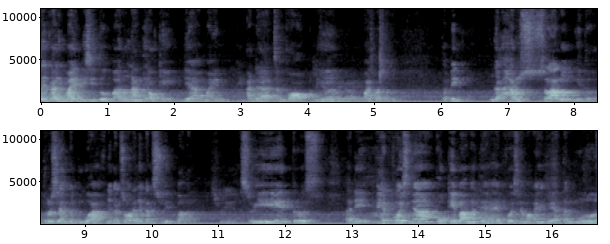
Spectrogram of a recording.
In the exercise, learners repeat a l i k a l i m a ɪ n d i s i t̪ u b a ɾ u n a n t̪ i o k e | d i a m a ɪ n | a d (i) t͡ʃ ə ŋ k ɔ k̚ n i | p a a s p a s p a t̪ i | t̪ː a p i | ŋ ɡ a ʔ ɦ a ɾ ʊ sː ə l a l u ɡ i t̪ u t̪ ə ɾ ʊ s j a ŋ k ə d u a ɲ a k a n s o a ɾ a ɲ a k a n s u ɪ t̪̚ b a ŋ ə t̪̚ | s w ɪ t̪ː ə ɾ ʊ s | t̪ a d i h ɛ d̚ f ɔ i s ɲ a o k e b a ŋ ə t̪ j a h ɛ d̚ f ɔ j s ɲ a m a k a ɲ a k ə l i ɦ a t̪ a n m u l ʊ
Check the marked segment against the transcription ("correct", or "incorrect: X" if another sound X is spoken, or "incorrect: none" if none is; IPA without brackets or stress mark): incorrect: a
